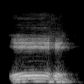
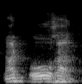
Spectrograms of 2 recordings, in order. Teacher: this anuswara and visarga comes along with the vowel and take the sound of the vowel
